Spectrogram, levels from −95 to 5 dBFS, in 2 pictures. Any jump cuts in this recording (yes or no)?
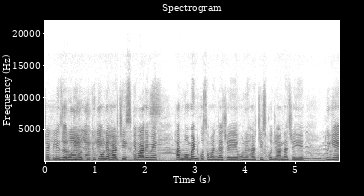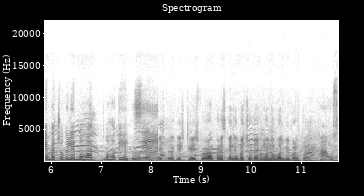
yes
